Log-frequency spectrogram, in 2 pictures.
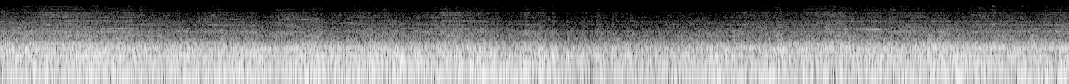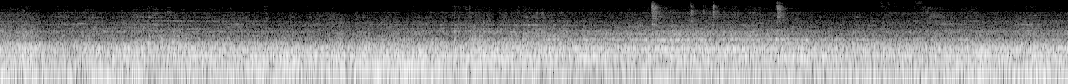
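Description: CSX double-stack intermodal freight train rolling past: a steady, loud rumble and clatter of wheels on rail, with a few sharp high clicks late on.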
